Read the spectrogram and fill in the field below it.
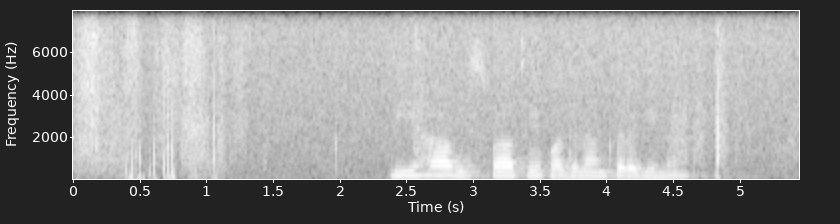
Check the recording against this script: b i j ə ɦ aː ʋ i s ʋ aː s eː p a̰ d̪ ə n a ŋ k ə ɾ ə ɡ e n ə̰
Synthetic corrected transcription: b i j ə ɦ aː ʋ i s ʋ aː s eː p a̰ d̪ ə n a ŋ k ə ɾ ə ɡ e n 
